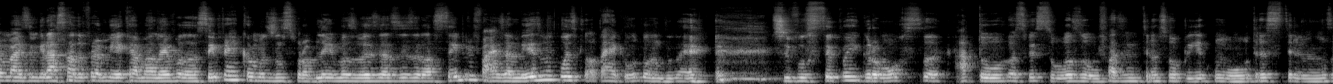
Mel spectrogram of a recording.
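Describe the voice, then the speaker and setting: A woman's voice: low-pitched, fairly even intonation, normal speed, a little mellow, roomy sound. A woman streamer casually commenting on a clip in a gossipy, teasing way. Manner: gossipy, teasing, laughs at the story.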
